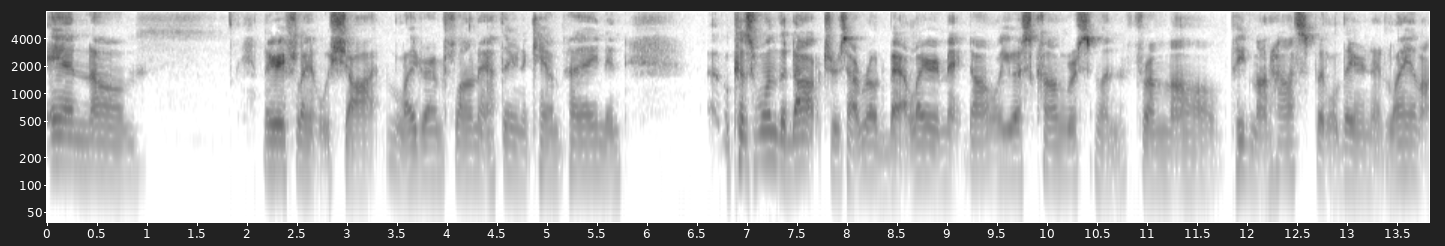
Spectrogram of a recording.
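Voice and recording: Speaking in an Alabama accent at a fairly slow pace, a woman with an extremely low pitch and vocal fry shows ordinary pitch variation. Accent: Southern US, Alabama.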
